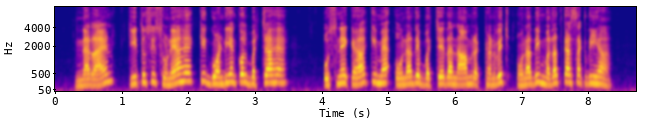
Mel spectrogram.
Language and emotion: Punjabi, happy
